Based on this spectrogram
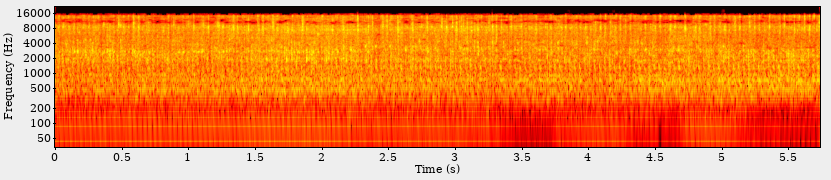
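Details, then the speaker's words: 2003 Renault Mégane 2 phase 1 1.5 dCi diesel idling; faint fast bird-like chirp about three per second over the diesel clatter; owner suspects the timing belt needs redoing, cause unconfirmed. "Voilà, c'est un bruit d'oiseau."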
